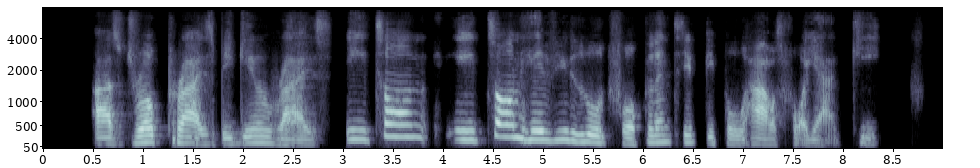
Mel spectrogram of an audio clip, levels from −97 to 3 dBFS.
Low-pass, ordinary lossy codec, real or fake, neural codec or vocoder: 7.2 kHz; none; fake; codec, 16 kHz, 1.1 kbps, Voila-Tokenizer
